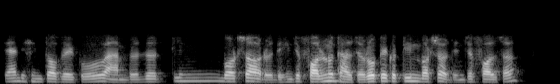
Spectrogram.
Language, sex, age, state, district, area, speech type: Nepali, male, 30-45, West Bengal, Kalimpong, rural, conversation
